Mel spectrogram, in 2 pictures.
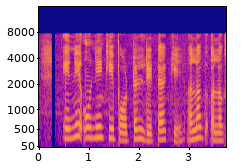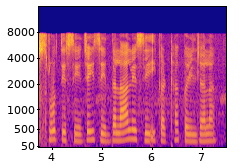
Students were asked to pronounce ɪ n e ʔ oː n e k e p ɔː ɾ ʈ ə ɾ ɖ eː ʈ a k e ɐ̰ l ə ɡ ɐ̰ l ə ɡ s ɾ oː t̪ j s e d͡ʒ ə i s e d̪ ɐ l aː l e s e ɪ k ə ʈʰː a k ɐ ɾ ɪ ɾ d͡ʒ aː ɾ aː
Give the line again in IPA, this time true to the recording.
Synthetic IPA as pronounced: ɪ n e ʔ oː n e k e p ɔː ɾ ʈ ə l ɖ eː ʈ a k e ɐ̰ l ə ɡ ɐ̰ l ə ɡ s ɾ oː t̪ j s e d͡ʒ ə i s e d̪ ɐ l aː l e s e ɪ k ə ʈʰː a k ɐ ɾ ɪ l d͡ʒ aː l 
